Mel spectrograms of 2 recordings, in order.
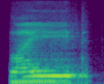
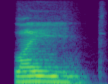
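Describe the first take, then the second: First: بليد said the wrong way, louder, as a student might; teacher shows the mistaken بليد to avoid; wrong pronunciation shown. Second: بليد said long and stressed, as the teacher wants; teacher models بليد with the right vowel for students; correct model pronunciation. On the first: معلم يقلد اللفظ الخاطئ لكلمة بليد. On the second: معلم يلفظ بليد بصوت علة واضح. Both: Shown as a demonstration. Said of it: "مو بليد".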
